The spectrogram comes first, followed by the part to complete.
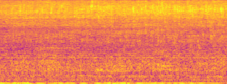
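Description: Faint steady hiss over a low hum: room tone.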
